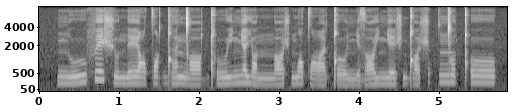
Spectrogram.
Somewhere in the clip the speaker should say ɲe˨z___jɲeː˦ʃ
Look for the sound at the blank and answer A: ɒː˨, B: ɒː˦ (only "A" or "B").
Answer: B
